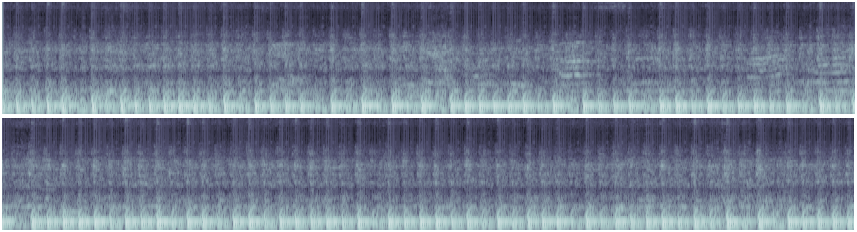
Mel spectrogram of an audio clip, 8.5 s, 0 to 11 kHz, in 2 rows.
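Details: Motorcycle running after service with Uma Racing HP3000 fully synthetic 4T oil; fast uneven knock about three per second over low rumble, still there though lighter: engine knocking.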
